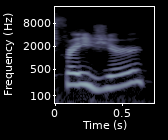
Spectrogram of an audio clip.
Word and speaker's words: Fraser: How do you pronounce Brendan? I think it's West? Fraser. It is Frasier.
